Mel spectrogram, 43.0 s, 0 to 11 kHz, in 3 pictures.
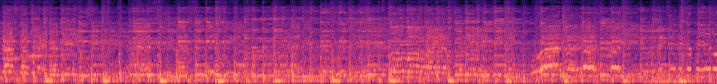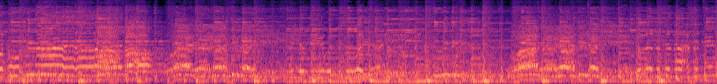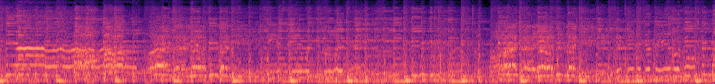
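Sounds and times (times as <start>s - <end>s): person singing ornamented phrases: 0.0s - 10.1s
folk instrumental accompaniment: 0.0s - 42.9s.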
